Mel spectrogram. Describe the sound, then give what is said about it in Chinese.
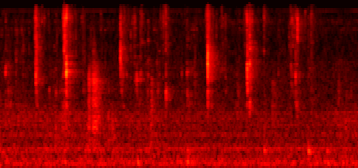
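Wet lip-smacking and slurping from someone eating noodles: many soft, irregular moist smacks and squishes, faint throughout. “能不能不要出声恰饭？哎，我就出声，我就吧唧嘴，嗯，我不仅吧唧嘴，我吃面我还要狠狠的嗦。”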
